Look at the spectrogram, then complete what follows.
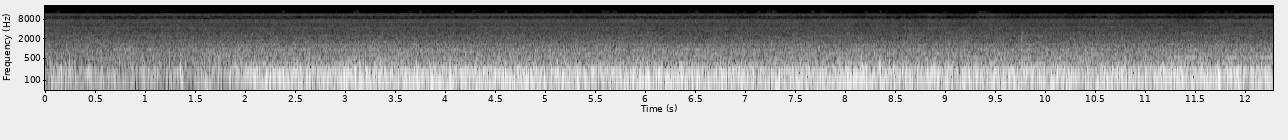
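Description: Steady low rumble and hum from a Tokyu train standing at an underground platform with its doors open, its idling auxiliary and air-conditioning equipment running.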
